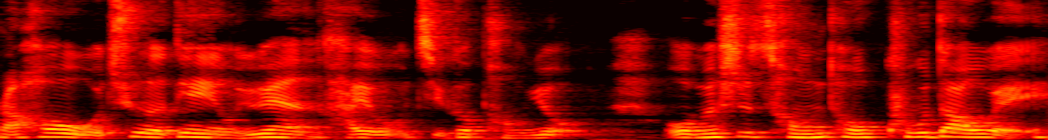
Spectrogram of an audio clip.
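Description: Amid noticeable background noise and audible room echo, a woman speaks at a fairly slow pace with fairly even intonation. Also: medium pitch for a woman. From Jilin, northeast China. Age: 30s. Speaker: teacher. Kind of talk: personal testimony.

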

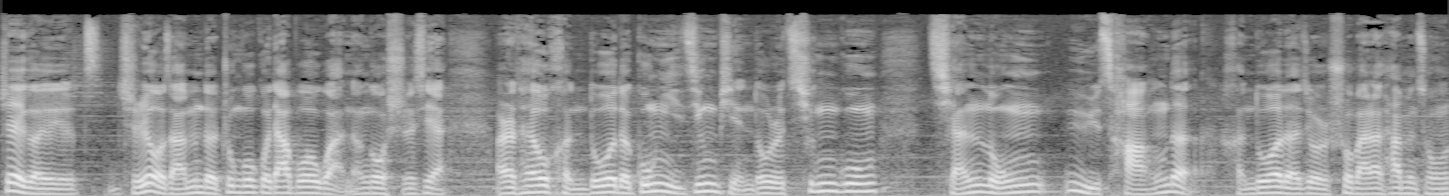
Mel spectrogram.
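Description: At a moderate pace and medium pitch, a man with an unremarkable speaking voice talks with ordinary pitch variation. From Beijing, China. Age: 20s. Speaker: art history student. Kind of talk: casual chat.

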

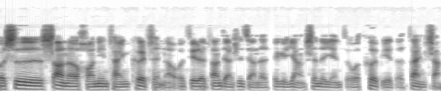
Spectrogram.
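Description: A normal speaking voice, fairly even in intonation, at a fairly quick pace. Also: man, fairly low pitch for a man. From Zhuhai, Guangdong. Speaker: meditation student. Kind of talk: testimony.

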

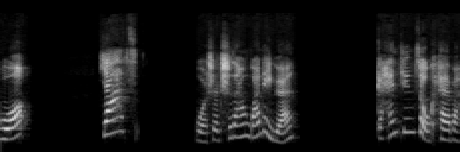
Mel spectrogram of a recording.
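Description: Shouting in a put-on character voice, a woman goes at a fairly slow pace with a high pitch, big pitch swings and a fairly bright tone.

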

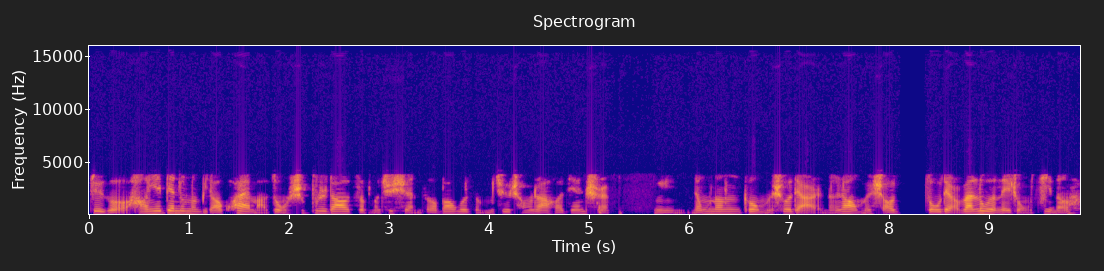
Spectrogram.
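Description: A woman's plain, everyday voice at a medium pitch, with ordinary pitch variation. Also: fairly quick pace. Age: 20s. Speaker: podcast host. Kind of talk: podcast interview.

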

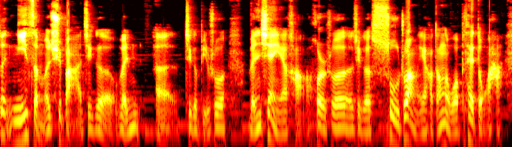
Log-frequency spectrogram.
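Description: With noticeable background noise around him, a man talks at a fairly quick pace using lively intonation. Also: fairly low pitch for a man. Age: 30s. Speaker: solo podcast host. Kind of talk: casual solo monologue. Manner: hesitant with many fillers.

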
